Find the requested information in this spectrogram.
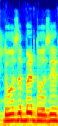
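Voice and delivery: normal talking voice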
